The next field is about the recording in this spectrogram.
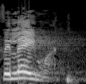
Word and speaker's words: Philemon: And it's pronounced Philemon.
